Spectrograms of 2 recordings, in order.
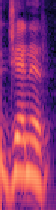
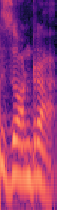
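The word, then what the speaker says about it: genre: पढ़ रहे थे तो हमारे टीचर्स उसे बोलते थे जेनर। लेकिन हां क्योंकि वक्त के साथ बहुत कुछ बदल रहा है। तो अब इसका प्रोनंसिएशन हो गया है ज्ड्रा।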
